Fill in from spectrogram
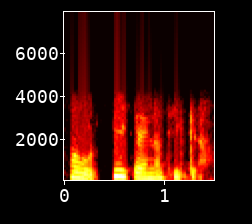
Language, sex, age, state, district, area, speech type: Marathi, female, 30-45, Maharashtra, Yavatmal, rural, conversation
